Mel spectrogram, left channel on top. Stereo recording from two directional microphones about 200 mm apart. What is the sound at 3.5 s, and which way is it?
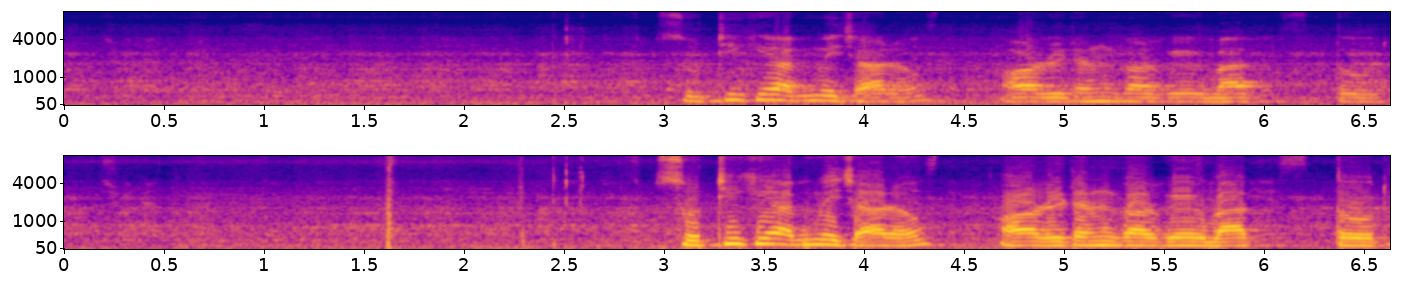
A man's voice, 35° right (ahead or behind).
